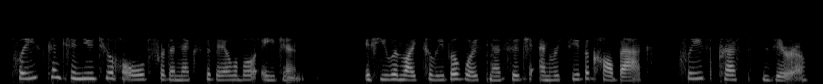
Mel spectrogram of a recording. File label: ACD Queue with Voicemail Option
